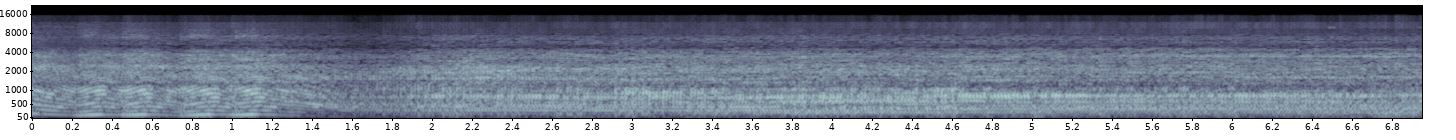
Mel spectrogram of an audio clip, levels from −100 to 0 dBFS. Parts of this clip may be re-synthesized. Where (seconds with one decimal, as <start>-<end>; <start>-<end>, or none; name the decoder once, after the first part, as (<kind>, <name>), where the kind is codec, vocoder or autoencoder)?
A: 4.2-4.9 (vocoder, BigVGAN v2)

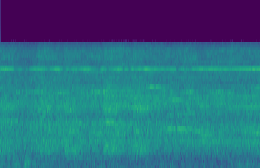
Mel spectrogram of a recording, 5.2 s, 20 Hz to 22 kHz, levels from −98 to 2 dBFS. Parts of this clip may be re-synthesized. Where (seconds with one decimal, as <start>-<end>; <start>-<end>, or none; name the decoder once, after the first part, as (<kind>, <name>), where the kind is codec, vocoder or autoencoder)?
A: 0.0-2.4 (vocoder, BigVGAN v2); 3.5-5.2

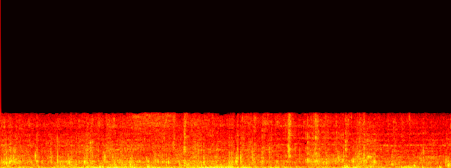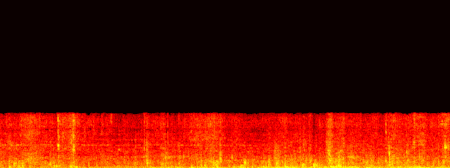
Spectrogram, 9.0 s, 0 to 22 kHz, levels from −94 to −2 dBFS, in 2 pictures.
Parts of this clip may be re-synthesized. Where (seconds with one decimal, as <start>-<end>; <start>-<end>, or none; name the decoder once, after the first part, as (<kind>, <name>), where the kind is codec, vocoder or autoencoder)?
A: none

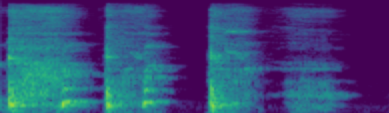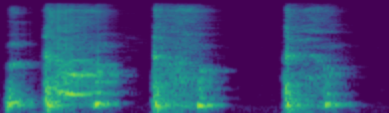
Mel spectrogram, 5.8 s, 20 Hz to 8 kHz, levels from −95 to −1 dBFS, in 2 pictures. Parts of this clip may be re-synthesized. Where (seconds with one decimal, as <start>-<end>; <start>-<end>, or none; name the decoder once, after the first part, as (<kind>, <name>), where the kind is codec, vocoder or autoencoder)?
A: 2.4-3.8 (vocoder, BigVGAN v2)

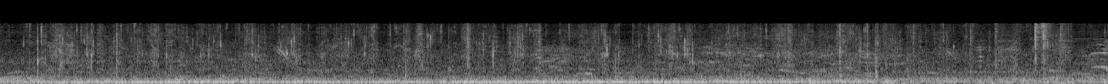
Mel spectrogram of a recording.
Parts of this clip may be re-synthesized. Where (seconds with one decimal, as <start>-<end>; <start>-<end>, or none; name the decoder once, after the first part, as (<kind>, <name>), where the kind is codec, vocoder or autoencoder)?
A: none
